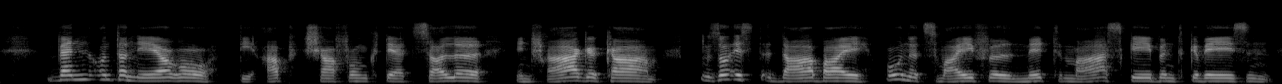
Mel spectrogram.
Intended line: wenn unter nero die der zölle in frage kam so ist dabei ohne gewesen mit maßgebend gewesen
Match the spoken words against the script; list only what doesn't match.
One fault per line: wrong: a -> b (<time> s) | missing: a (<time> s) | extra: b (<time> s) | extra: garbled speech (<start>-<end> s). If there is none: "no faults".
extra: abschaffung (2.6 s)
wrong: gewesen -> zweifel (9.2 s)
